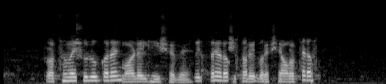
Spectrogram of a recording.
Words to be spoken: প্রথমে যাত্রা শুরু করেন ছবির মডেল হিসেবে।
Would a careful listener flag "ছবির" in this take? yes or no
yes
